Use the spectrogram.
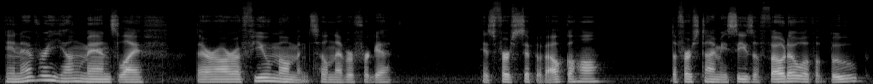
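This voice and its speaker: A man reading a visual novel aloud as its first-person narrator, in an expressive storytelling style. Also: mid-range voice, smooth.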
